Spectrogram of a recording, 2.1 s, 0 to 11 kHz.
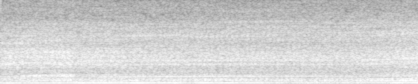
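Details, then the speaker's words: Zontes 703RR inline-three motorcycle at 9,500 km, accelerating. Engine tone rises cleanly with none of the buzzing heard at low speed in second gear; healthy engine sound. "Upon the acceleration, when you go a little faster, you don't hear the buzzing. You just hear this beautiful inland 3 engine sound."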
